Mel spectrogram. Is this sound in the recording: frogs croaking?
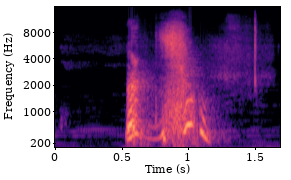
no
